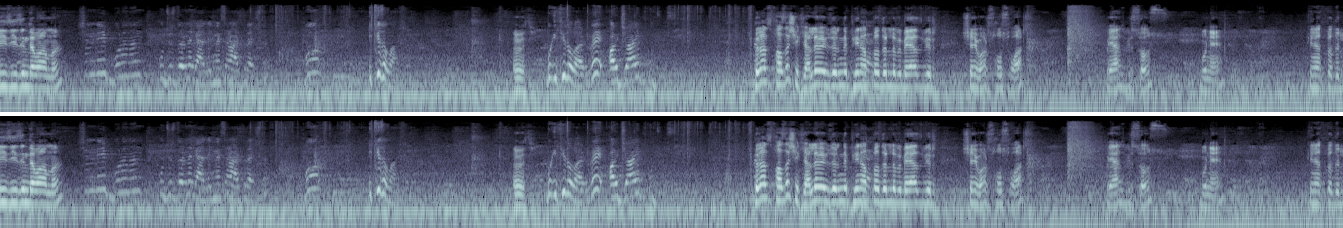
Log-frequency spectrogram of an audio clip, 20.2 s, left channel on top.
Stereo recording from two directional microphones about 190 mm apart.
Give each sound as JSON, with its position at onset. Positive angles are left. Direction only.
{"t": 0.0, "sound": "a man's voice", "side_deg": -20}
{"t": 2.9, "sound": "speech", "side_deg": 0}
{"t": 5.5, "sound": "speech", "side_deg": 0}
{"t": 7.7, "sound": "a man's voice", "side_deg": -15}
{"t": 8.2, "sound": "speech", "side_deg": 10}
{"t": 11.3, "sound": "a man's voice", "side_deg": -20}
{"t": 16.6, "sound": "a man's voice", "side_deg": -10}
{"t": 19.6, "sound": "a man's voice", "side_deg": -10}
